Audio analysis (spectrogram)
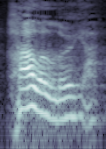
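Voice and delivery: a loud, ringing Hallelujah!, falling at the end; shouted hallelujah. Acted. Reader voicing the great multitude's shout, loud and joyful. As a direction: call out Hallelujah! like a roaring crowd.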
